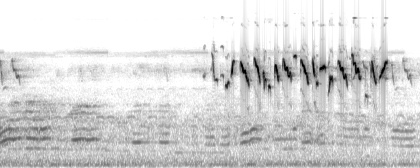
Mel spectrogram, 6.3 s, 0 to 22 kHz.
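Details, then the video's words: Common iora song for training other birds: a low faint hum at first, then a loud, rapid chain of high, choppy zigzag notes for about two and a half seconds. "PANCINGAN KECIAL KUNING GACOR STABIL TEMBUS 100 CORETAN"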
